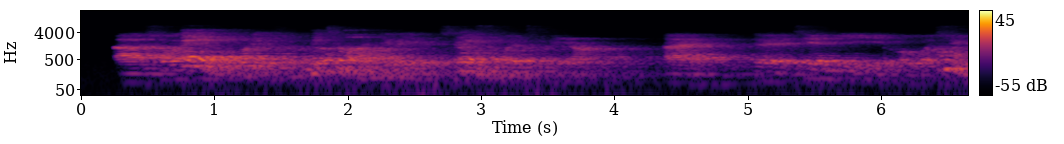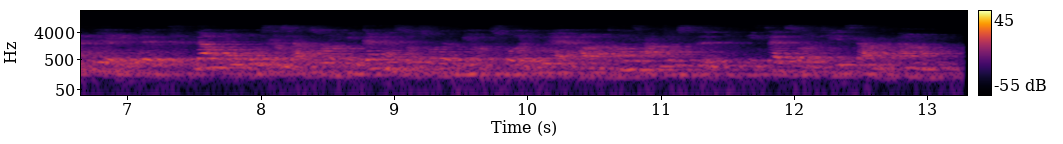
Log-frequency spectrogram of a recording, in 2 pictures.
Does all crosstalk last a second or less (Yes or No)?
No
